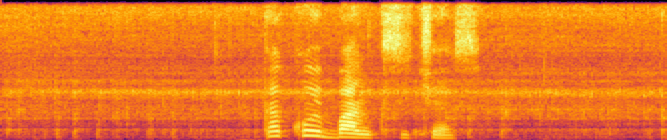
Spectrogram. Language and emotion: Russian, neutral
